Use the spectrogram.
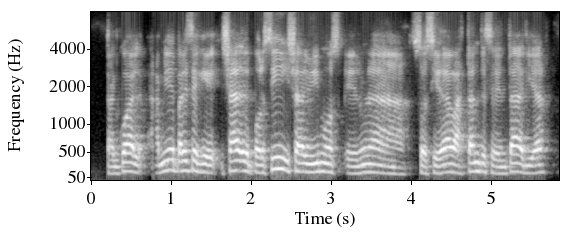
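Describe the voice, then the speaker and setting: An unremarkable speaking voice moves at a moderate pace. There are hardly any pauses. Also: man, fairly high pitch for a man, ordinary pitch variation. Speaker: health professional. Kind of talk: panel talk.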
